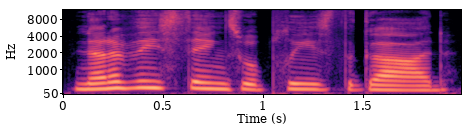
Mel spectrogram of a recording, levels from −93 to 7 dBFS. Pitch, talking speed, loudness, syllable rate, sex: 215 Hz, 240 wpm, -16 LUFS, 5.4 syllables/s, female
